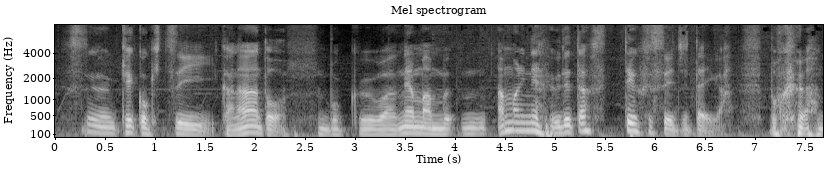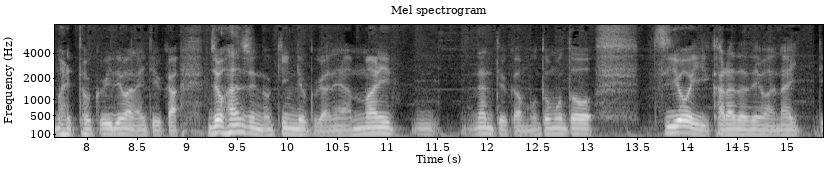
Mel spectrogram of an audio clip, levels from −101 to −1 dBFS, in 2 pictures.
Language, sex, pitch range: Japanese, male, 95-120 Hz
